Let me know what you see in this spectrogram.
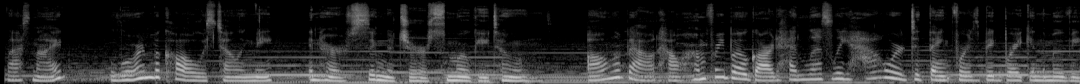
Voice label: Narration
